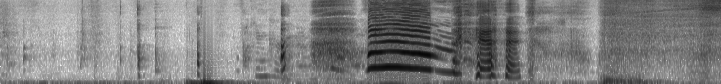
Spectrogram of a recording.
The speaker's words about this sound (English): I'm breathing so hard right now, you guys, because I'm so fucked up.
